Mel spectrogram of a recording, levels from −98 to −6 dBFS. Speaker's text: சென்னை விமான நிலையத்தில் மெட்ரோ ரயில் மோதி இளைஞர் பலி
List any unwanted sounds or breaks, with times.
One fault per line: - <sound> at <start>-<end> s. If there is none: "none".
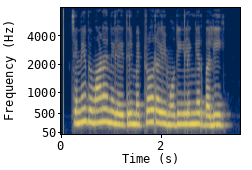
none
